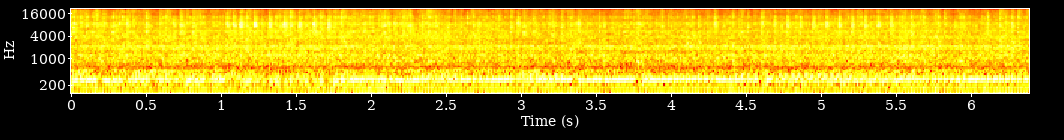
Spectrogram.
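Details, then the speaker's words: 1993 Honda Civic EG hatch, built LS VTEC (Manley rods, CP forged pistons, CSS, built B16 head, GSR cams, stock injectors, no turbo) on first start, open header, no throttle cable: loud even burble, steady idle, no misses or stumbles; running smooth. "It's running smooth. It's running smooth, boys. Let's go. Let's go. Baby, boys."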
